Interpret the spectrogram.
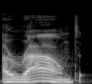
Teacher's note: Mas o som da palavra é around. Esse som mais relaxado é o que eles chamam de schwa sound.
